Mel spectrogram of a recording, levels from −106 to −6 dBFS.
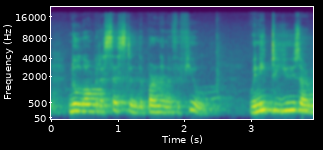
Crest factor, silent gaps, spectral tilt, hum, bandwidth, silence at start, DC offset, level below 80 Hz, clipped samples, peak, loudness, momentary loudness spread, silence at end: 16 dB; none; -3.5 dB/octave; none; 18 kHz; 0 s; under 0.1%; -66 dBFS; under 0.1%; 0 dBFS; -15 LUFS; 9 LU; 0 s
